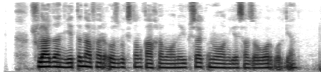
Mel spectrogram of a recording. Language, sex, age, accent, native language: Uzbek, male, 19-29, Namangan, Uzbek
